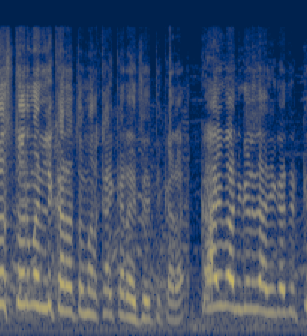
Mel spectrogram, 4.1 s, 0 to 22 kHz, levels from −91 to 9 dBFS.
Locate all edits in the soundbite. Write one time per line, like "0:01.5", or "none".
0:02.6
